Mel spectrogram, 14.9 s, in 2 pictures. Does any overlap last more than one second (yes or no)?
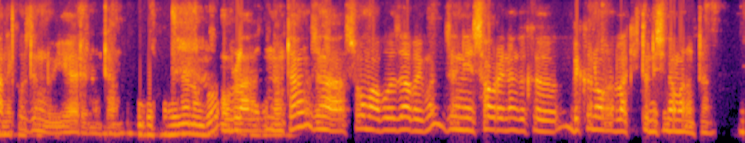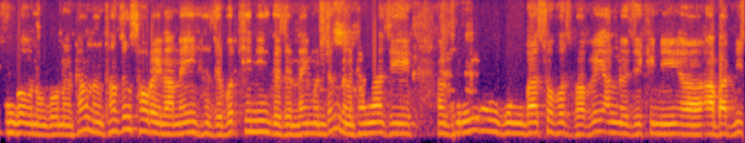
no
